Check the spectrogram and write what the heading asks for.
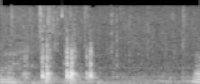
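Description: Water splashing and sloshing in a bucket of freshly caught small fish and shrimp as its leaf cover is pulled off: a few short splashes within the first second, then quiet.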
